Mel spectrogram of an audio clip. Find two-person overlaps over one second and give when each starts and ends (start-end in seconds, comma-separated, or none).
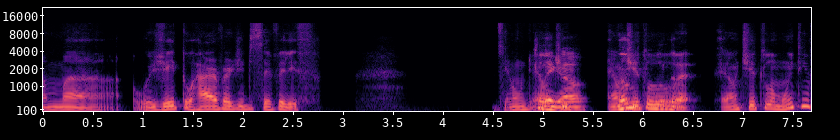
4.9-6.5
